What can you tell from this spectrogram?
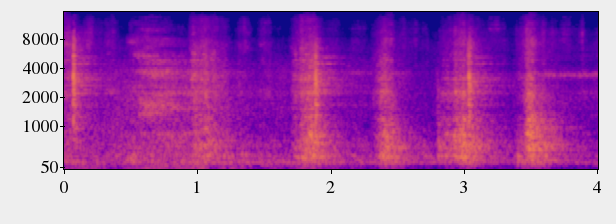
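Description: Threaded steel shutter-control rod on a John Deere Model B being turned out of its fitting by hand. Its threads and shaft give short rasping, rubbing strokes, about two a second, through the second half.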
